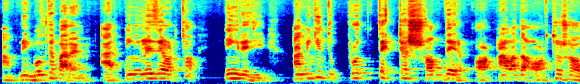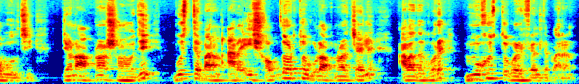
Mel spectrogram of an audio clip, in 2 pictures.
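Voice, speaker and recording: A man giving a language lesson, repeating each phrase slowly and breaking it down word by word. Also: medium pitch. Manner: slow, syllable-by-syllable model pronunciation. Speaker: language teacher.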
